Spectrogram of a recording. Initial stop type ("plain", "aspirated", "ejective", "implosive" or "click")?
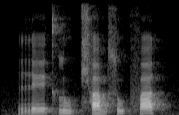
aspirated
